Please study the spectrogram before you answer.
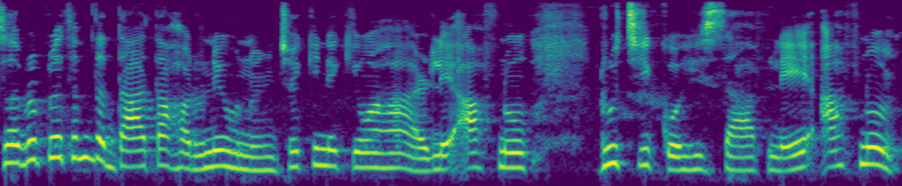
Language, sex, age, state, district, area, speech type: Nepali, female, 30-45, West Bengal, Darjeeling, rural, spontaneous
